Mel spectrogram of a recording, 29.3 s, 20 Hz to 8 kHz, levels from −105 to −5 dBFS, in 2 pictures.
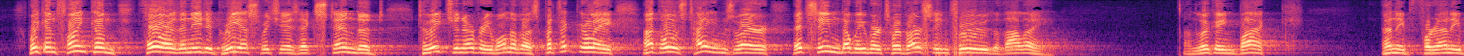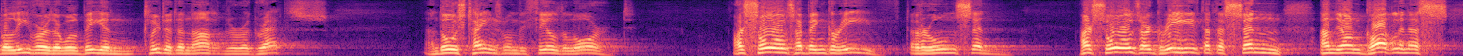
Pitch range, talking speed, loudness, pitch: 175-210 Hz, 155 wpm, -13 LUFS, 195 Hz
